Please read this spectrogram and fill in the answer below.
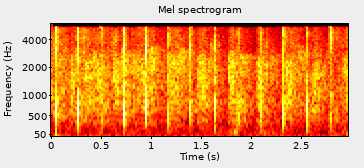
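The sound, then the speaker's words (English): A church audience claps to welcome a family forward, sharp claps landing in a quick, steady, even rhythm, many in a row with no voices over them. “Let's give them a hand as they come.”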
